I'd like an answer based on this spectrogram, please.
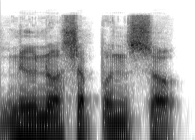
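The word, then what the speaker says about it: Nuno sa Punso: So it's pronounced Nuno Sapunso, and and this one right here definitely what it was not relegated to the rural areas.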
